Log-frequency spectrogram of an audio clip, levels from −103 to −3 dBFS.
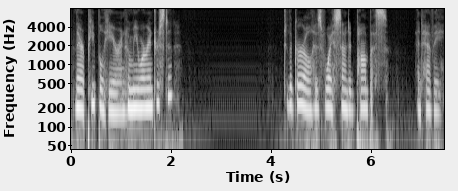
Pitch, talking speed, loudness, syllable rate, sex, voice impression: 200 Hz, 145 wpm, -20 LUFS, 6.6 syllables/s, female, very feminine, slightly young, adult-like, thin, slightly relaxed, slightly weak, slightly bright, very hard, very clear, fluent, cute, intellectual, refreshing, very sincere, very calm, friendly, very reassuring, unique, elegant, very sweet, slightly lively, kind, slightly strict, slightly intense, slightly sharp, light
